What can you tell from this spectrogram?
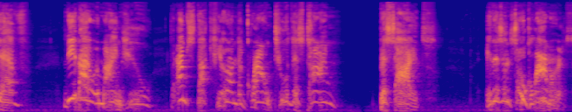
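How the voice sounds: In a put-on character voice, a woman speaks at an extremely high pitch with lively intonation. Her speech has long, frequent pauses. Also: moderate pace.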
